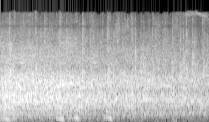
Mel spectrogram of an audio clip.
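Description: Studio audience applauding, strongest at first and slowly dying down.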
